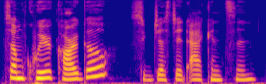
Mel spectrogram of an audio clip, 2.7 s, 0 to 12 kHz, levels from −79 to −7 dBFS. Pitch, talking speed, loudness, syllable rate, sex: 220 Hz, 115 wpm, -18 LUFS, 4.3 syllables/s, female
